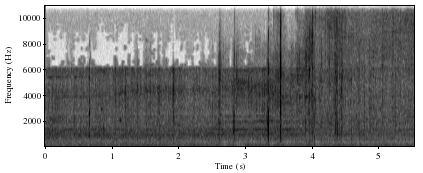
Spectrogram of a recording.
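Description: Covered hopper cars of a grain train rolling past, a steady low rumble with a few sharp clicks about three to four seconds in.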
